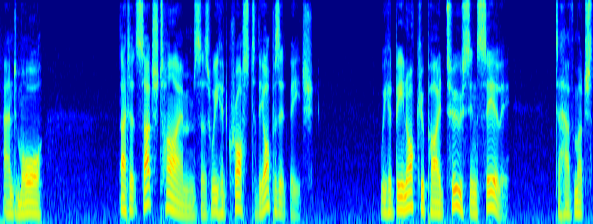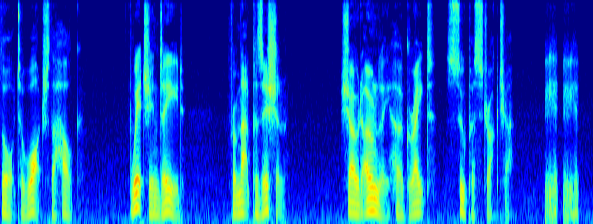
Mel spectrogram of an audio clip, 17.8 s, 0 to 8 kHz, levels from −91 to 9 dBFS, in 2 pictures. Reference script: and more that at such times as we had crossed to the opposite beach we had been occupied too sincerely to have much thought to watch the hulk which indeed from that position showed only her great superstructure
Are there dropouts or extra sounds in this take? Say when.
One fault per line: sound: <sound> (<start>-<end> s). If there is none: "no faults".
sound: laugh (17.1-17.6 s)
